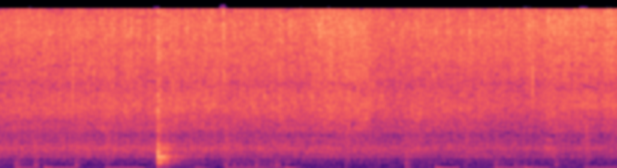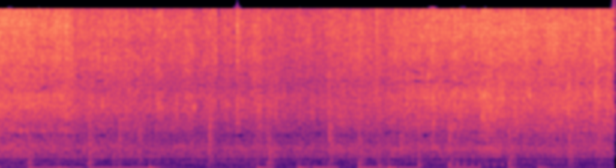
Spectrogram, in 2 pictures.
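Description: Chili mixture with canned chopped tomatoes sizzling in a hot pan while it is stirred, the spoon scraping and knocking against the pan, with one sharp knock about a second in.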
